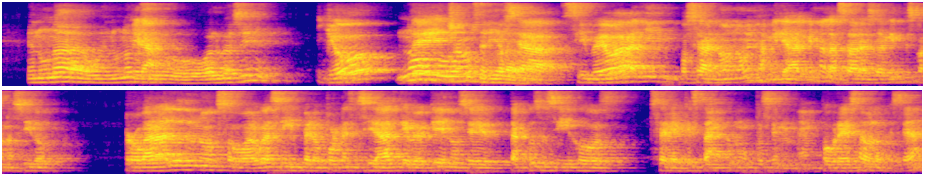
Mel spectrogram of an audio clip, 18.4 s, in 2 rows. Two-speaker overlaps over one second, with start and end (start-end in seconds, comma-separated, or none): 4.0-5.4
